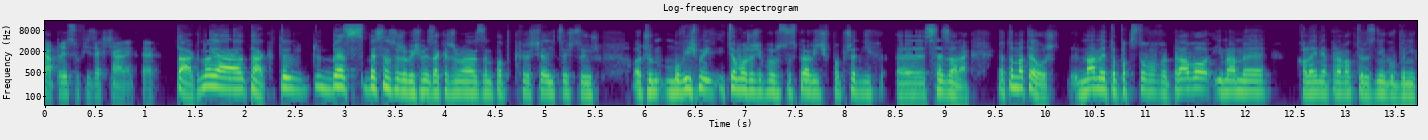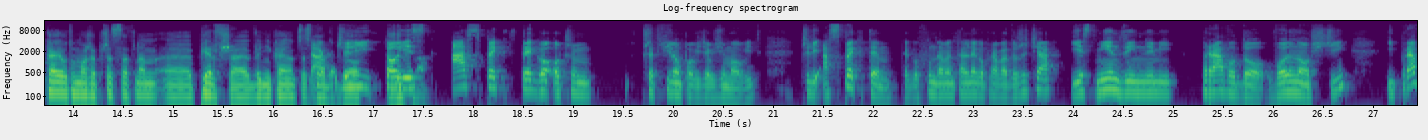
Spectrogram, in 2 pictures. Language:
Polish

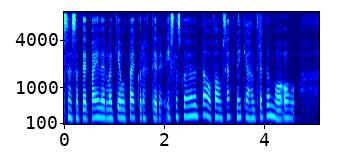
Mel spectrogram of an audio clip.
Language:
Icelandic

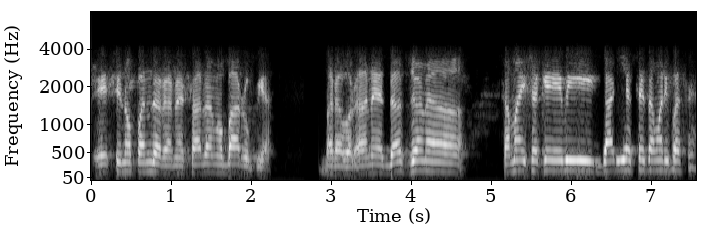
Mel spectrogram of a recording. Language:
Gujarati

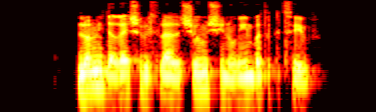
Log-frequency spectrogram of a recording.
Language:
Hebrew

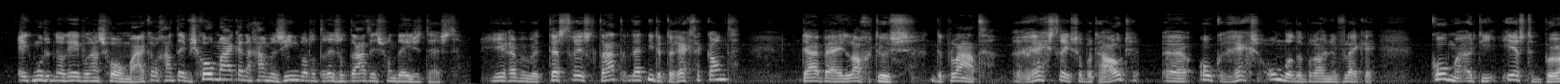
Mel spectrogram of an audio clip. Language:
Dutch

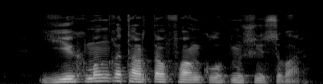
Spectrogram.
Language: Kazakh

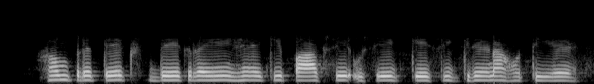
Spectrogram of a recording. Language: Hindi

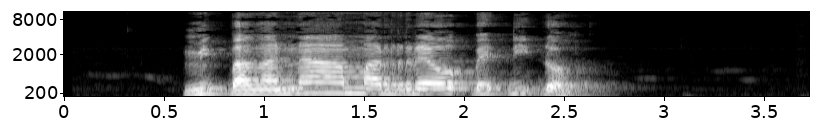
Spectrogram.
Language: Borgu Fulfulde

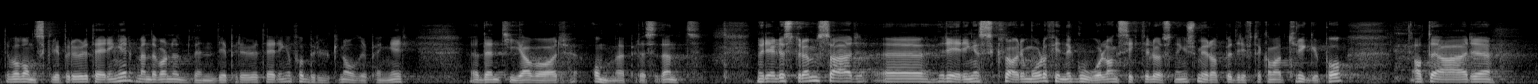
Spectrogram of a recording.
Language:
Norwegian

